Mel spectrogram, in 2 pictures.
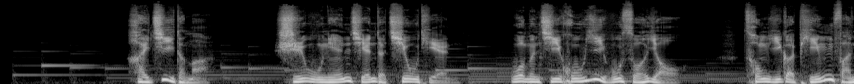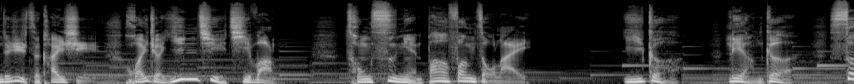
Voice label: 男国 专题 企业 磁性; 华熙生物

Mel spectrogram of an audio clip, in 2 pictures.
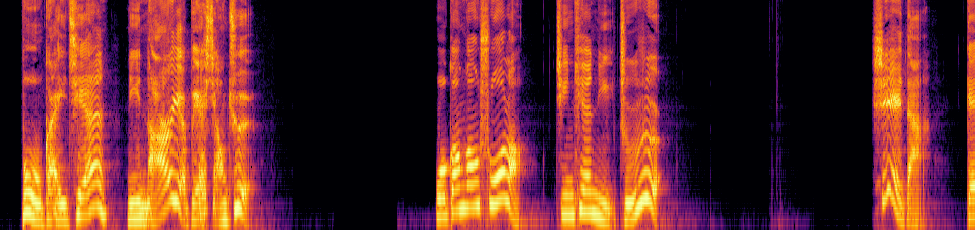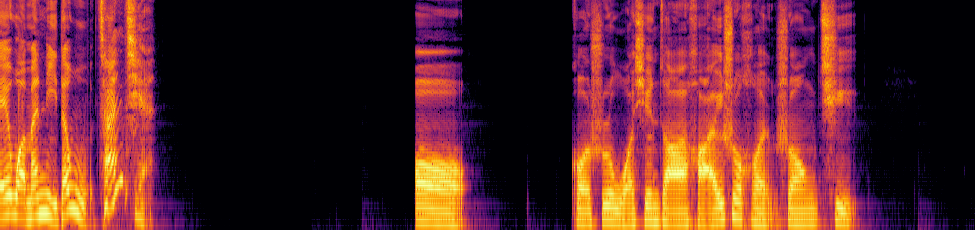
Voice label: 动画 角色 多角色男孩们

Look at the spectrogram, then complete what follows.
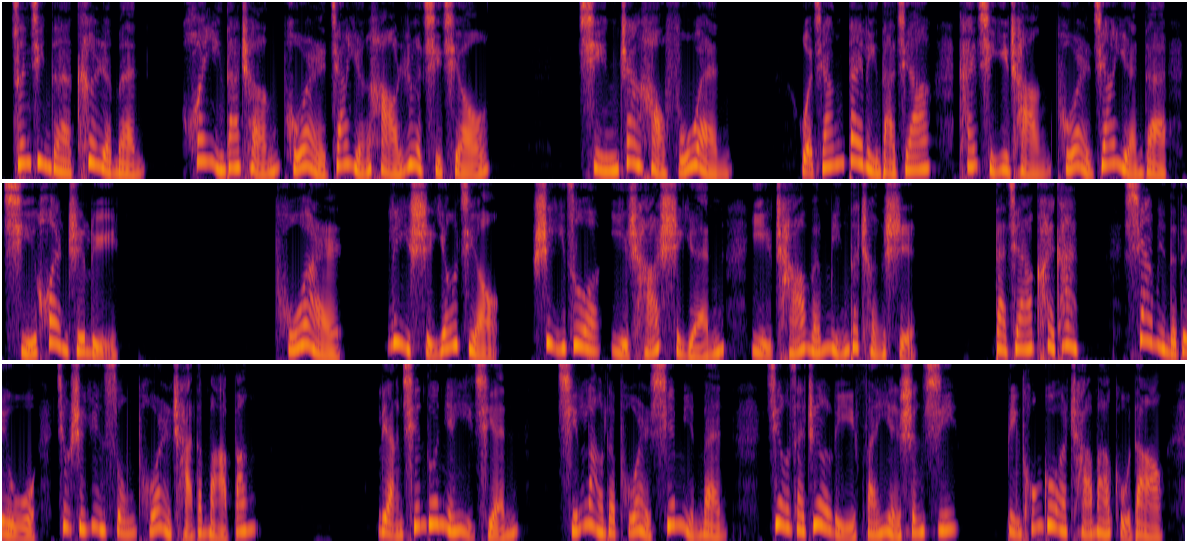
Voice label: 语音导游 友情提示

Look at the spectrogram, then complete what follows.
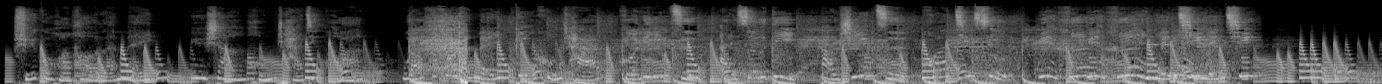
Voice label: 广告 品牌形象 蓝莓冰红茶 活力, 女国; 哇哈哈

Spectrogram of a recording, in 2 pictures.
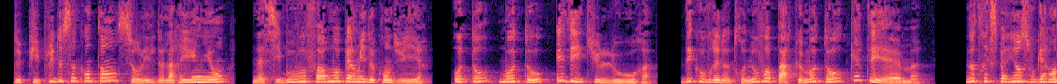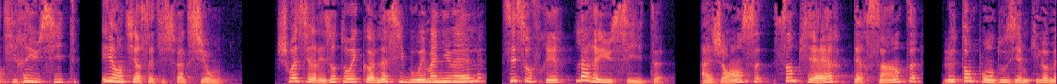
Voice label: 法语女, 外语, 小语种, 沉稳

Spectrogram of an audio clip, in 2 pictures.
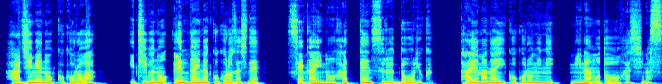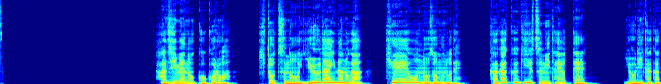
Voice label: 日语男 外语 干声; 小语种

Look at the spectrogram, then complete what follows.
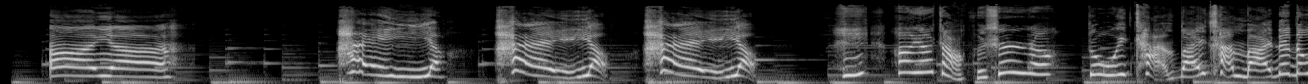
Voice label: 真童音的配音《可普通话可东北话》

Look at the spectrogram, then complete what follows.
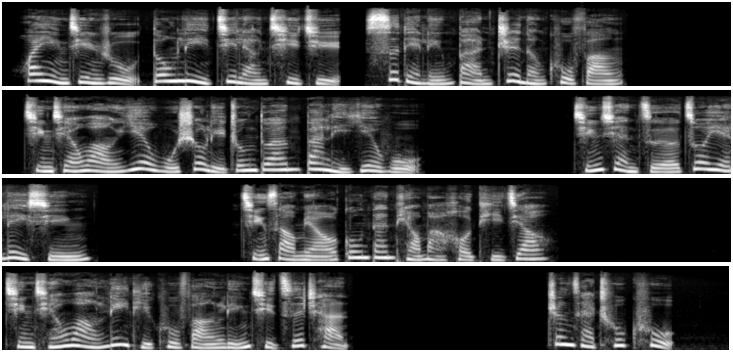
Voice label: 女国 多媒体 广播提示 提示音

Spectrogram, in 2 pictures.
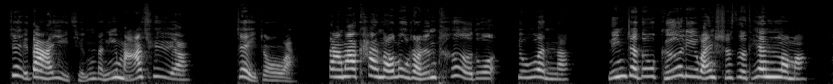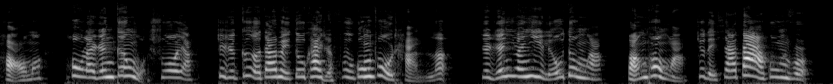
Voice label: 北京方言大妈; 角色

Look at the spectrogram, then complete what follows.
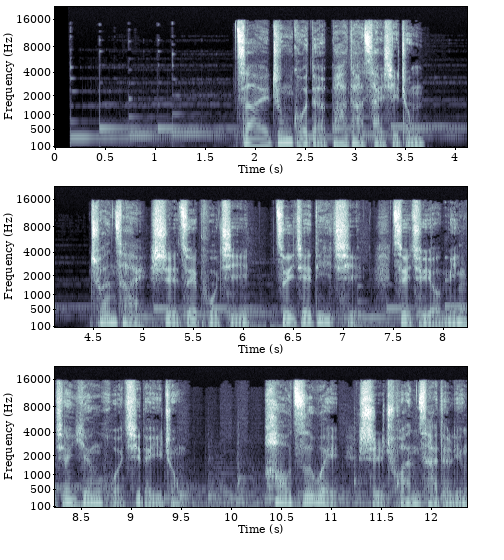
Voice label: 男国 纪录片 舌尖 川菜

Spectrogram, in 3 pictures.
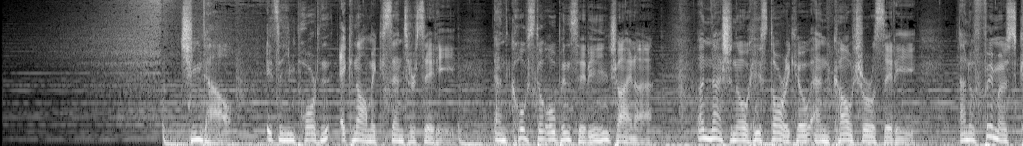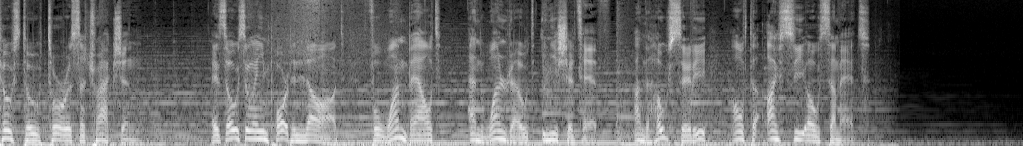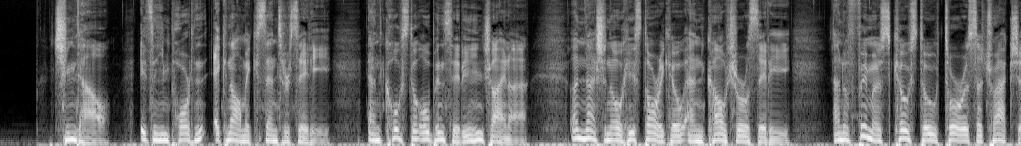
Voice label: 男英 宣传片 招商 沉稳; 青岛招商; 英语

